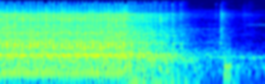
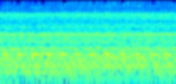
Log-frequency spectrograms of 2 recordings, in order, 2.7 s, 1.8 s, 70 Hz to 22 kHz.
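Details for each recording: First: Opel Insignia, about 2020, 1.6 B16DTH, 136,000 km: fast metallic chain chatter on start that doesn't settle, caused by timing chain stretch, before repair. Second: Opel Insignia, about 2020, 1.6 B16DTH diesel, 136,000 km, after repair, cold start indoors: even steady idle with fine clatter and no rattle or knock; chains and tensioners working normally.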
